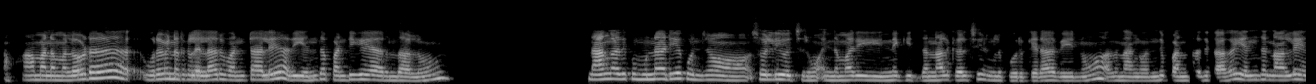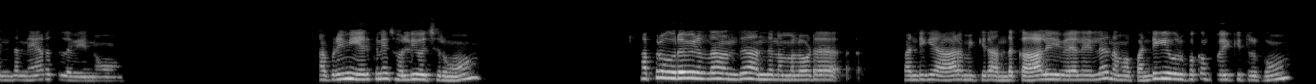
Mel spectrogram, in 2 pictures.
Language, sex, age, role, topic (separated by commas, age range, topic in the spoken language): Tamil, female, 25-29, guest, பண்டிகைகளில் உங்கள் குடும்பம் எந்த உணவைச் சமைத்துப் பெருமைப்படுகிறது?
